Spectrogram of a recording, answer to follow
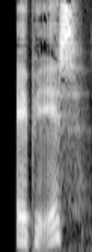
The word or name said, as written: ApS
